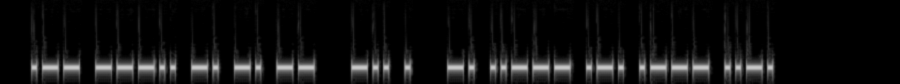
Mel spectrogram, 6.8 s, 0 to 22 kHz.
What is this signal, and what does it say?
Morse code, heard as a keyed tone, about 30 wpm, 700 Hz. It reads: W8NNM DE N2RJF
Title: USA Callsign DE Callsign - 5 Characters - 30wpm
